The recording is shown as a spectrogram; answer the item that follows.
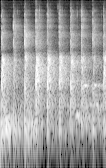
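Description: One person claps quietly in a steady, even rhythm, about ten crisp claps at a brisk, regular pace with nothing else prominent.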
